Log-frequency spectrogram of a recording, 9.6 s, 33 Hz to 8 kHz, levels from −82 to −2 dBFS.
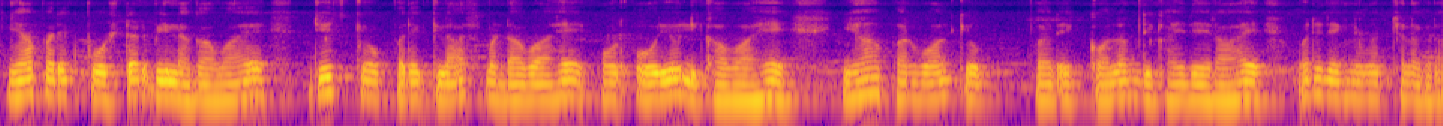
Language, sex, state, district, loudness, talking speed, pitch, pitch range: Hindi, male, Uttar Pradesh, Jalaun, -17 LUFS, 245 wpm, 115 Hz, 110-120 Hz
